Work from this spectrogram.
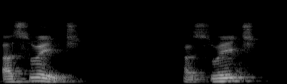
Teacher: So assuage, this is stressed on the second syllable.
